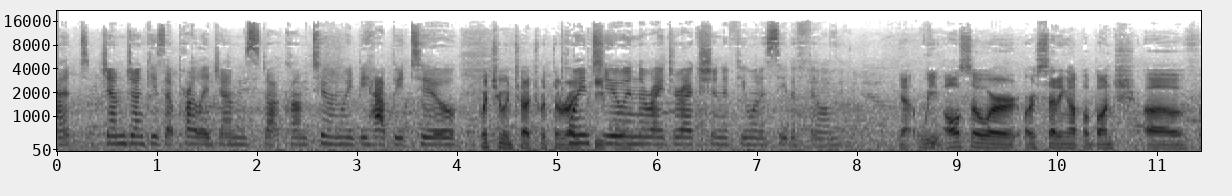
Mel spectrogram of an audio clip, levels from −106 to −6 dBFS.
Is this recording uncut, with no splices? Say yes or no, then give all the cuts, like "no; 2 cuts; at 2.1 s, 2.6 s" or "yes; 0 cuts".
yes; 0 cuts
